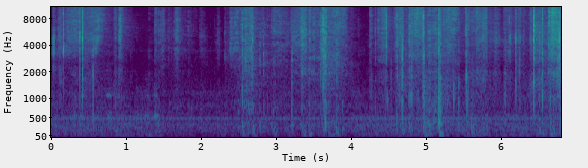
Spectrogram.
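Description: A thin square sheet of pink origami paper on a wooden table is folded into a triangle and then a square base, with fingertips pressing and rubbing along the creases. Quiet, bright paper crinkles and soft scratchy rubs are broken by sharp, crisp crease snaps, over a faint steady hum.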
